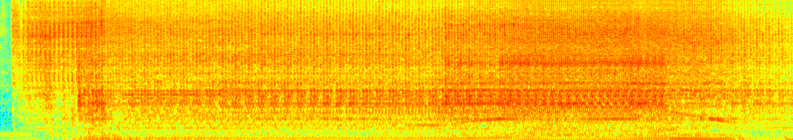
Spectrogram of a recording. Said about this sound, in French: Des tracteurs qui labourent et sillonnent la terre, la monoculture intensive et les engrais chimiques pour toujours plus de rendement.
